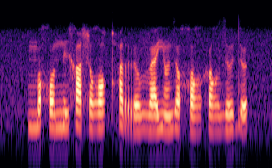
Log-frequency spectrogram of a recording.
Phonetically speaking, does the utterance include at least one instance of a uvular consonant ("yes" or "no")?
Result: yes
